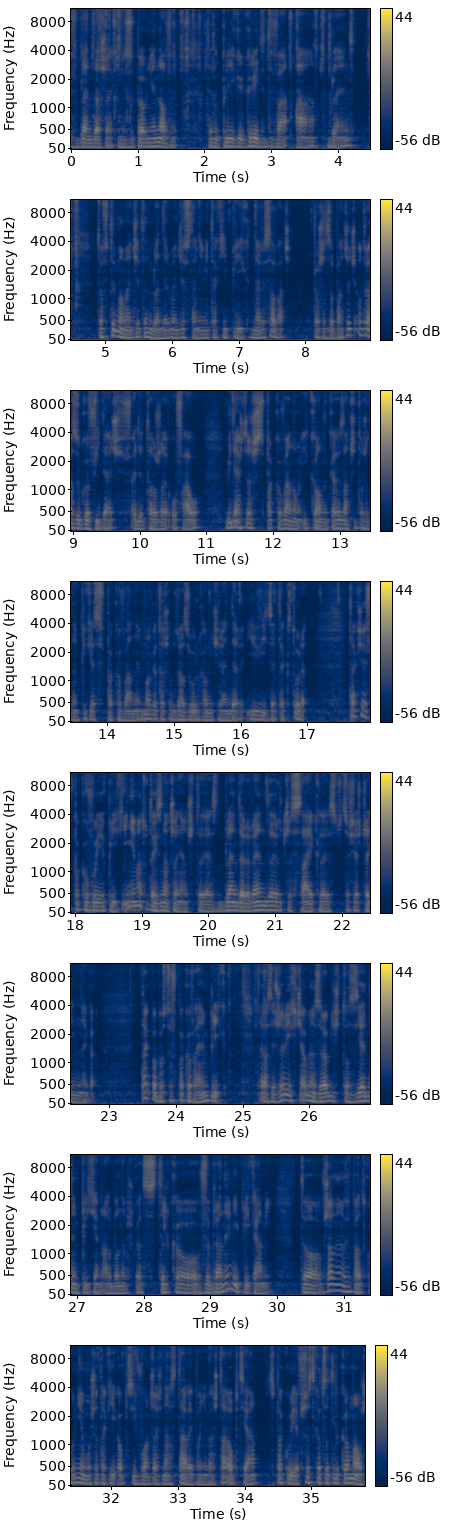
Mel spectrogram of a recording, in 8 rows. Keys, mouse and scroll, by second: 0.0-1.8 typing, 2.0 Tab, 3.2 a, 3.6 ., 3.7 Tab, 4.4 Return, 6.8 click, 7.4 alt+click, 14.6 shift+z, 15.5-16.1 shift+middle drag, 16.4 middle click, 17.2 middle click, 17.9-18.8 middle drag, 21.4 click, 25.1 ctrl+q, 25.4 ctrl+click, 28.0 click, 31.2 click, 31.8 click, 32.6 click, 33.4 click.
